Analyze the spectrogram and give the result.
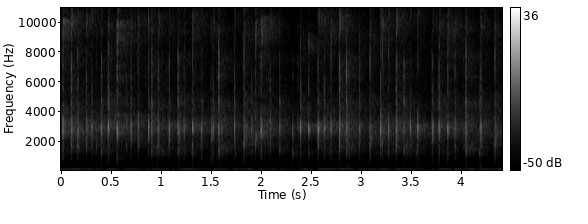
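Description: Both hands type fast with fingertips on a compact, foam-filled mechanical keyboard with cream ABS keycaps, a polycarbonate plate and a dark case. The result is a dense, steady stream of quick, overlapping plastic clacks centred around 2.5 kHz, with a bright edge. A constant low hum runs underneath the typing.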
